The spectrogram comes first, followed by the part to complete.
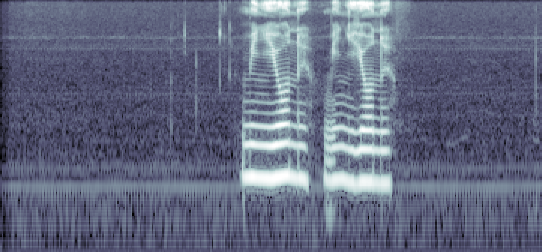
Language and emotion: Russian, sad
